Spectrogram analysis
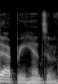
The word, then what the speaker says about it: apprehensive: It's smooth, but the emphasis is on the middle syllable. H I I E N A T A as a you want to hit that heen sound.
